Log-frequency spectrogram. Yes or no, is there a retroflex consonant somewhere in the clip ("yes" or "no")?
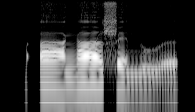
yes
